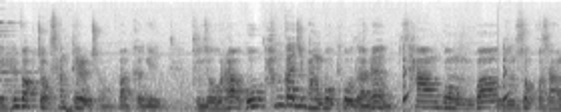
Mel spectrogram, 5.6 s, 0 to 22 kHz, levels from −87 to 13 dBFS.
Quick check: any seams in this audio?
yes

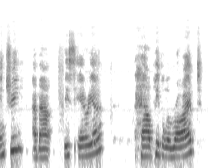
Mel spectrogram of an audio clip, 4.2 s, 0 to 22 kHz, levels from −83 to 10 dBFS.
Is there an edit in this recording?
no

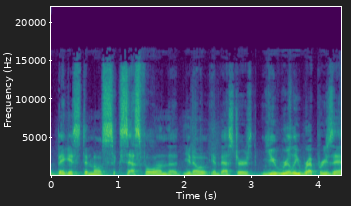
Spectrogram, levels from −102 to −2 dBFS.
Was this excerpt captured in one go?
no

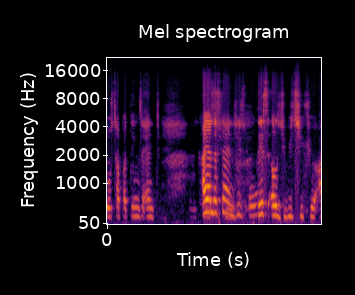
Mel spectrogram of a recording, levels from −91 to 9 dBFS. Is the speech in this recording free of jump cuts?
no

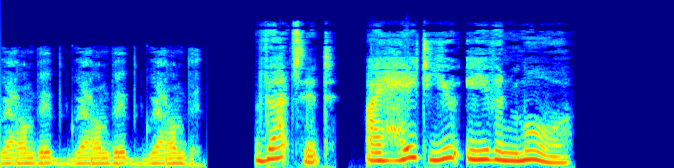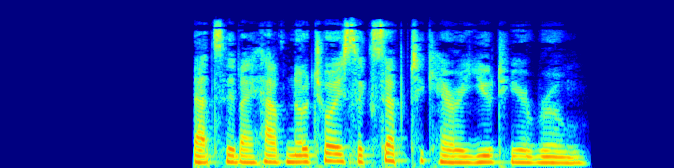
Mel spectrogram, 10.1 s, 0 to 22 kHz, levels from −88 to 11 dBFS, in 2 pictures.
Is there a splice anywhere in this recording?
yes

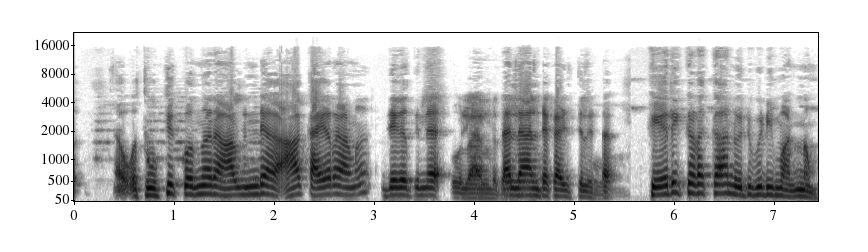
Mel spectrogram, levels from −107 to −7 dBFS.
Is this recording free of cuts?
no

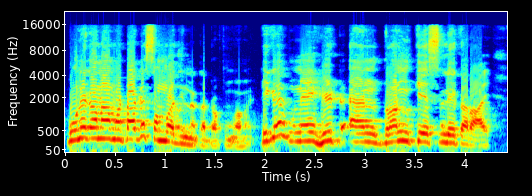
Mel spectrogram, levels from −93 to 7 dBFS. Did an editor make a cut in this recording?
yes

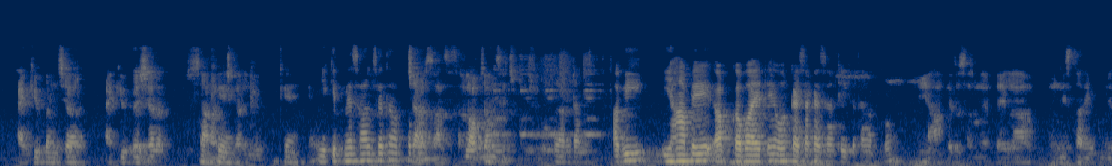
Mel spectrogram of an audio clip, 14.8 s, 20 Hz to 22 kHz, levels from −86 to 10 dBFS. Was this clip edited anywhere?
no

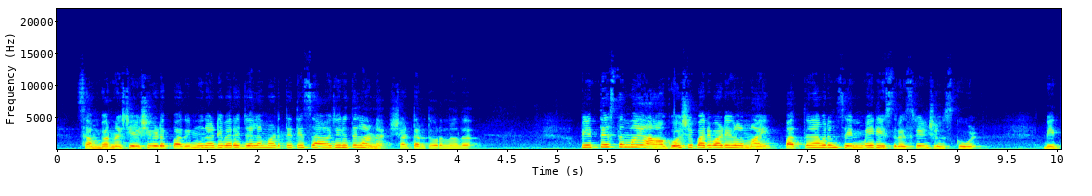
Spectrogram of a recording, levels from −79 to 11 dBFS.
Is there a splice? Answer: yes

